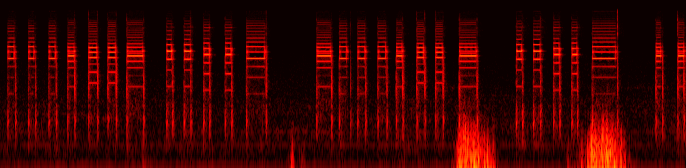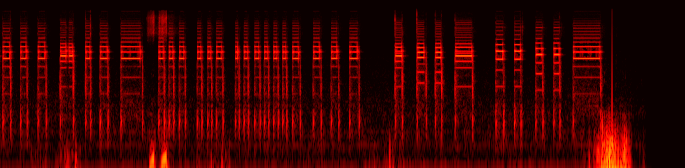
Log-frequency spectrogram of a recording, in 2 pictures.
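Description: Piezo buzzer on an Arduino keyboard playing a melody: a run of short, buzzy electronic beeps at changing pitches, one for each button pressed. A few dull low thumps come in between, twice in the middle and once at the end.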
